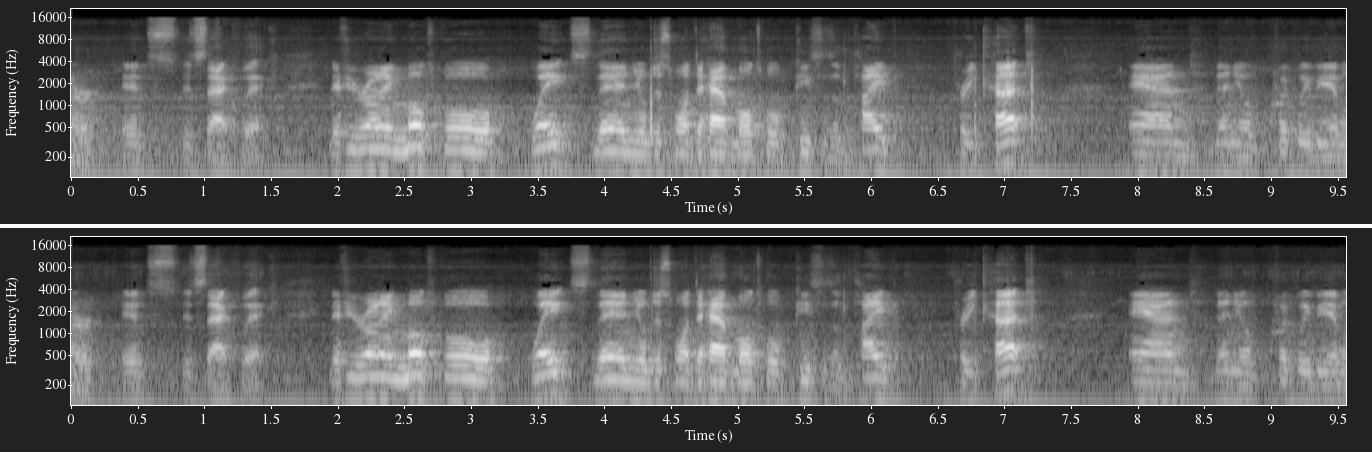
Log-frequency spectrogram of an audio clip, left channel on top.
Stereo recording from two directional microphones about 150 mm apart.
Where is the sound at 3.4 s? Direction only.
20° right (ahead or behind).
